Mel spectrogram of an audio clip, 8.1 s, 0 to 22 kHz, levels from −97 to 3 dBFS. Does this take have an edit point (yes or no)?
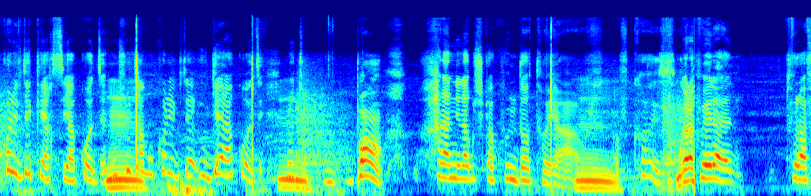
yes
